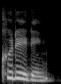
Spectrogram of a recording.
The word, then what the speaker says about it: クリリン: Be careful when you pronounce the R sound in Japanese. The tip of your tongue lightly touches or flaps the gums behind the back of your front teeth.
